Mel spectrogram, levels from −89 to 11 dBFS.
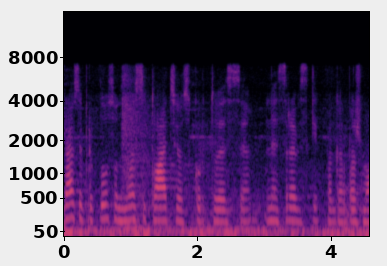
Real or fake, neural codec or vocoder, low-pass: real; none; 7.2 kHz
